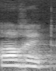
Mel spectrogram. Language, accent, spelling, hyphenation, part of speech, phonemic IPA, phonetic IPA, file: Armenian, Eastern Armenian, աղետ, ա‧ղետ, noun, /ɑˈʁet/, [ɑʁét], Hy-աղետ.ogg
- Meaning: 1. catastrophe, tragedy, disaster 2. massacre, destruction 3. epidemic, outbreak 4. war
